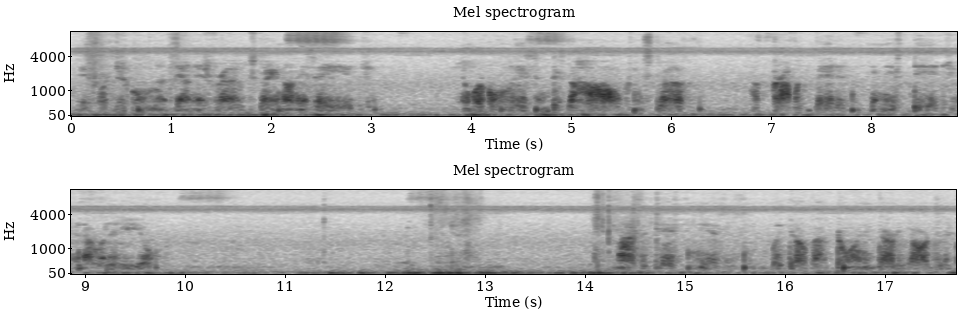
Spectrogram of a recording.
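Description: Footsteps crunch on leaves outdoors.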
